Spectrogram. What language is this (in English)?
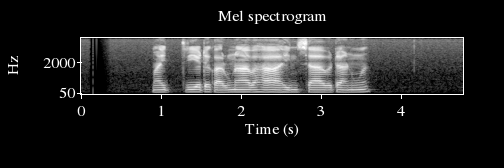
Sinhala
